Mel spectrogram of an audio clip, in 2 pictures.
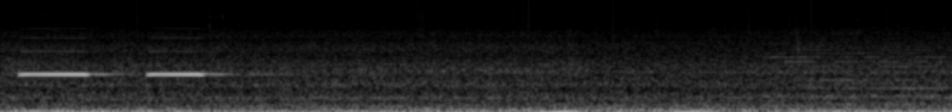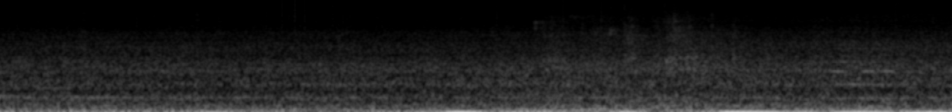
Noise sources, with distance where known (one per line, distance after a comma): engine of unclear size, near
reverse beeper, near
